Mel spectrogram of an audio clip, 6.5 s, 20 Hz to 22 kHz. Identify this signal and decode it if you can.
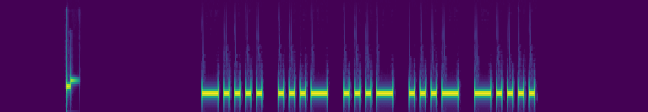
Morse code, heard as a keyed tone, about 22 wpm, 700 Hz. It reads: 6VVV6
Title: Five Challenging Letter-Number Combinations 22wpm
